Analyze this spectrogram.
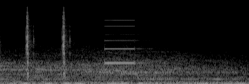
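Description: An electronic beep sounds briefly.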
